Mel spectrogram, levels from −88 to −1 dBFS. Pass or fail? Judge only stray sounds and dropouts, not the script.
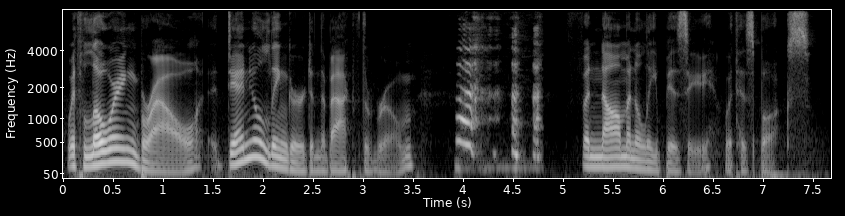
fail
